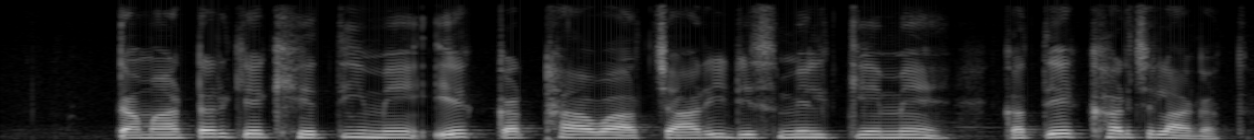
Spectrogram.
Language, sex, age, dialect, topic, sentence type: Maithili, male, 46-50, Southern/Standard, agriculture, question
